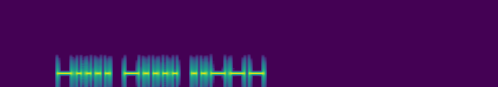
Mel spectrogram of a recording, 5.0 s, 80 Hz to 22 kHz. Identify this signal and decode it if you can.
Morse code, heard as a keyed tone, about 25 wpm, 700 Hz. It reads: 662
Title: Common Cut Numbers - 3-Digit 25wpm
